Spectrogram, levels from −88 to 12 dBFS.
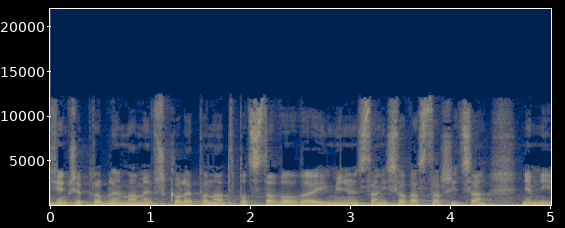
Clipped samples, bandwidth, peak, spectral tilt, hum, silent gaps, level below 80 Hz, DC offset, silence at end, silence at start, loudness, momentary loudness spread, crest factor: under 0.1%; 13 kHz; 0 dBFS; -5.5 dB/octave; none; none; -26 dBFS; under 0.1%; 0 s; 0 s; -16 LUFS; 4 LU; 14 dB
